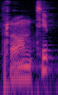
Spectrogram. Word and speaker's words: Prontip: Is that the correct pronunciation? Prontip Thank you.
